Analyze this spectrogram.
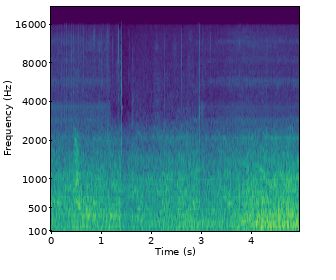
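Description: Helicopter flying past at a distance: a steady low drone of rotor and engine that grows a little louder near the end.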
